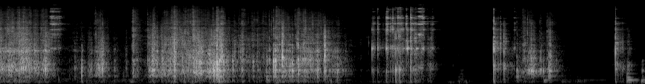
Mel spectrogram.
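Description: Ice cubes clatter and clink into a cup in a dense, bright rattle for about four seconds, followed by a few shorter bursts of clinking separated by brief silences.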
